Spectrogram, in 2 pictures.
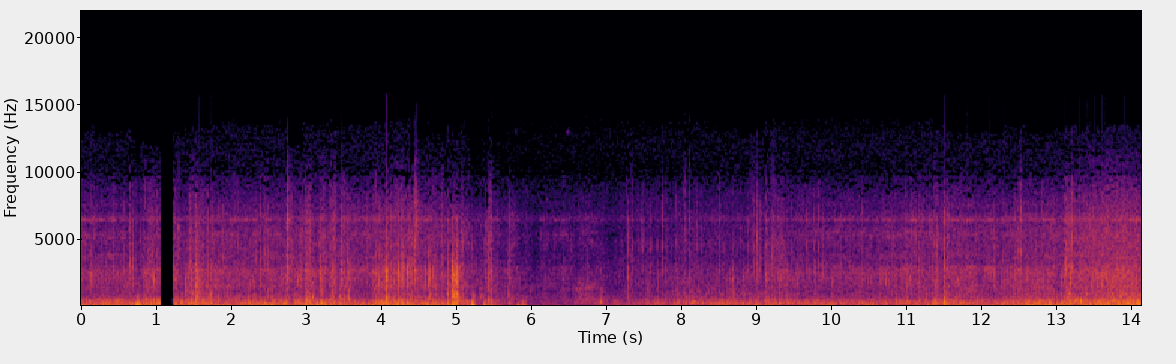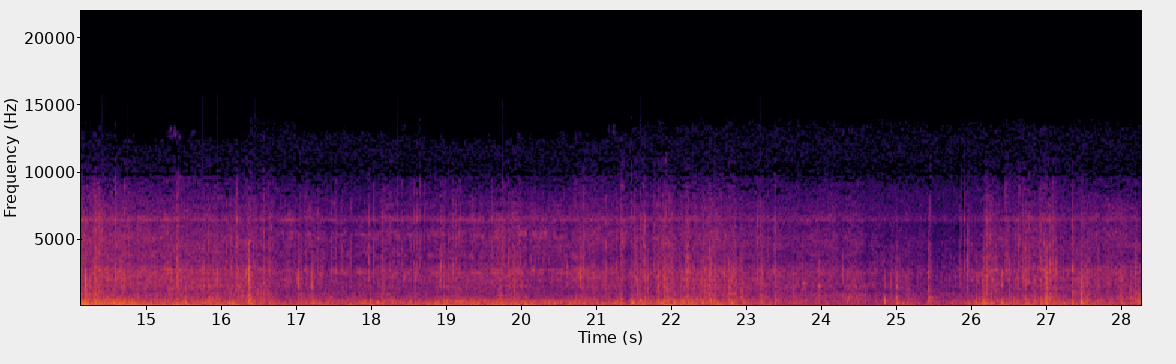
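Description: Santa Cruz Nomad mountain bike riding down dirt singletrack: wind rushing over the camera microphone and tyres on the dirt, with knocks and clacks from the bike over bumps, busiest in the first few seconds. The sound cuts out for an instant about a second in, drops back near six seconds, then builds again and eases.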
